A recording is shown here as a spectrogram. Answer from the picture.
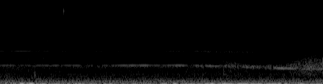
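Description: An ambulance siren sounds from outside, a steady wailing tone that dips slightly in pitch as it passes, over a low background rumble with no one speaking.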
